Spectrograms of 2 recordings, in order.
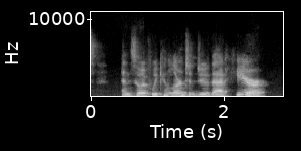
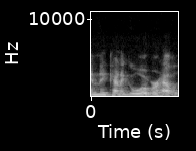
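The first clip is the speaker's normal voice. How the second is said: ordinary talk, nothing marked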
